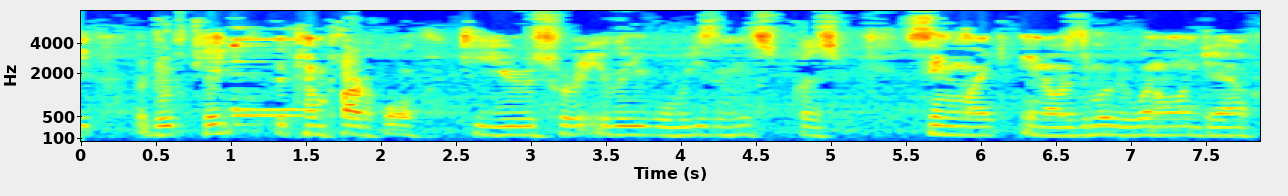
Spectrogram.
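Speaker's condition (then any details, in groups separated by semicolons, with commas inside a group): Cerebral palsy; diplegia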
